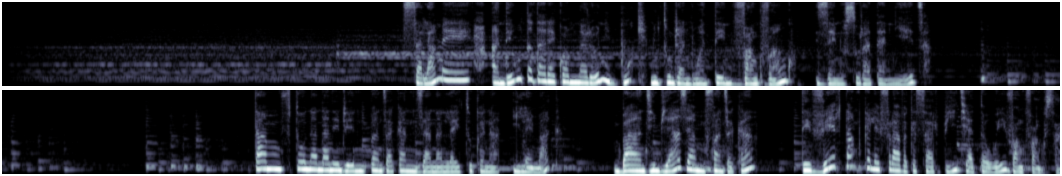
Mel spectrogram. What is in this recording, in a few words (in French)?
Voix off version Malagasy; Madagascar; vangovango conte; océan Indien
